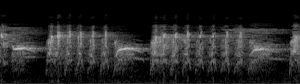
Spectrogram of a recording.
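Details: White-rumped shama from Borneo: a clear rising whistle alternating with loud buzzy, rattling bursts of rapid notes, the pattern repeating about every second, in a quiet setting.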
